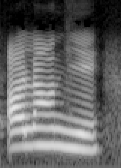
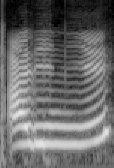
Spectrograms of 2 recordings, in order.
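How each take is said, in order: First: ALIGNÉ misread with a nasal middle, a-lain-gné; mispronunciation. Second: Said in the usual way. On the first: Shown as a demonstration. Teacher shows what the misspelling reads like, mispronunciation. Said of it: "un N avant le G là". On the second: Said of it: "Ça faisait".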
